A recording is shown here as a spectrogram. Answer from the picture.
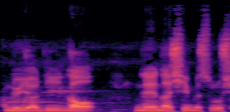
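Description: A man speaking into a close microphone, in bursts with a short pause about halfway through.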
